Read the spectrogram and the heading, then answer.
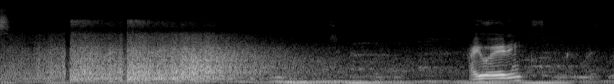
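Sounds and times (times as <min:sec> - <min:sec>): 
bomb explosion amid fighting near refugee detention centres: 0:00.0 - 0:03.7
speech: 0:04.7 - 0:05.5.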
